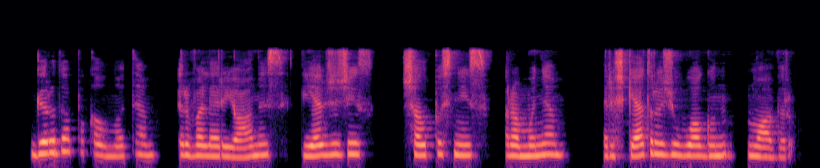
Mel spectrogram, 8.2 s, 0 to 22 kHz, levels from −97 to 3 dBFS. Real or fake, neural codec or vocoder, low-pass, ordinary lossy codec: real; none; 7.2 kHz; Opus, 64 kbps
